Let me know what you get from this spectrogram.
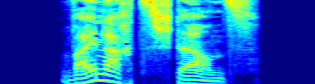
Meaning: genitive singular of Weihnachtsstern
- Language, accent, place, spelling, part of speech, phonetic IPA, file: German, Germany, Berlin, Weihnachtssterns, noun, [ˈvaɪ̯naxt͡sˌʃtɛʁns], De-Weihnachtssterns.ogg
